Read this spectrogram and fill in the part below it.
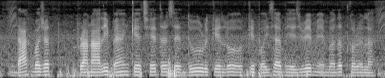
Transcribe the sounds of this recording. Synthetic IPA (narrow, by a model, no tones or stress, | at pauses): ɖaːkʰbʱəd͡ʒət̪̚pɾaːnaːlibɛ̃ːŋkːet͡ʃʰeːt̪ɾəsed̪uːɽkeloːɡkepəɪsabʱeːd͡ʒwemẽbəd̪əd̪kəɾəla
